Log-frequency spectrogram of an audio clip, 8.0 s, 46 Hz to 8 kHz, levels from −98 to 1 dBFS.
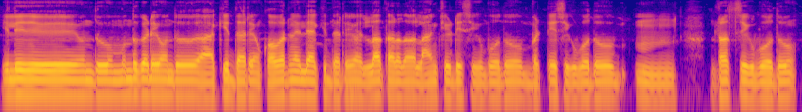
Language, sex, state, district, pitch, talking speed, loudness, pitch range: Kannada, male, Karnataka, Koppal, 95 Hz, 140 wpm, -17 LUFS, 95-100 Hz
